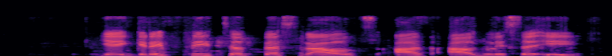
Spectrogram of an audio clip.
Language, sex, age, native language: Icelandic, male, 20-29, Icelandic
